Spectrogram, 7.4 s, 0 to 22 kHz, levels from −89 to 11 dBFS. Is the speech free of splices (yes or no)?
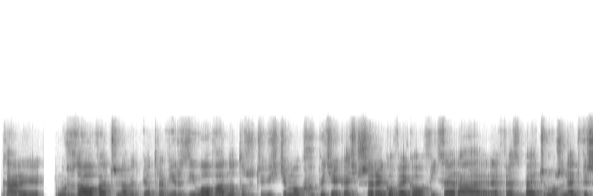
no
